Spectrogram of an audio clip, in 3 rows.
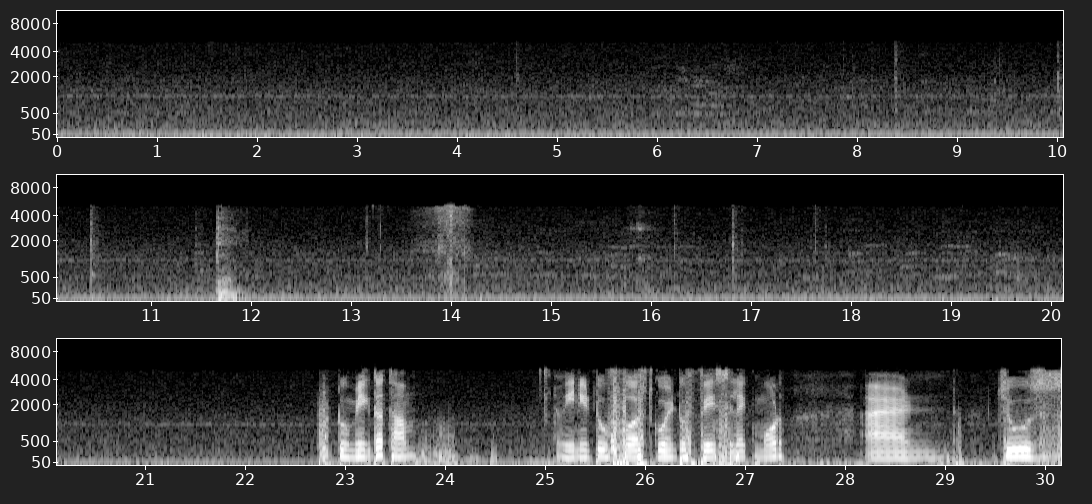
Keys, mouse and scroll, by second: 0.6 click, 1.5 shift+middle click, 2.8 alt+right click, 3.5 alt+right click, 4.6 alt+e, 4.9 click, 5.7 s, 7.8 0, 8.3 Return, 9.4 w, 10.0 Return, 10.3 Return, 11.2 shift+middle click, 12.2 alt+right click, 13.1 alt+e, 13.5 click, 14.3 s, 16.2 0, 16.7 Return, 17.6 w, 19.6 click, 19.9-21.1 middle drag, 21.1 scroll down 1, 21.7 shift+middle click, 22.2 middle click, 22.7 click, 22.8 middle click, 23.7 shift+middle click, 24.3 scroll up 1, 26.6 right click, 27.8 click, 28.4 middle click, 29.0 shift+middle click, 29.5 scroll up 1.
